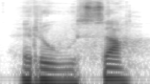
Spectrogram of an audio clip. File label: "Rosa", Norwegian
